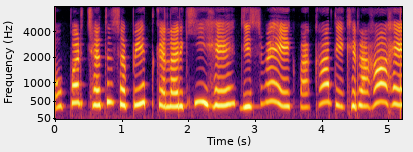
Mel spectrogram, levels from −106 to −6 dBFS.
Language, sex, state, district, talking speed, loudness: Hindi, female, Bihar, West Champaran, 140 wpm, -13 LUFS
